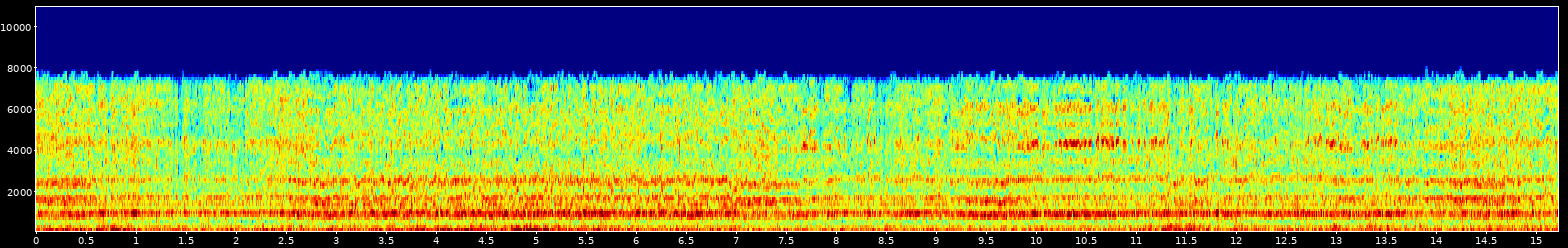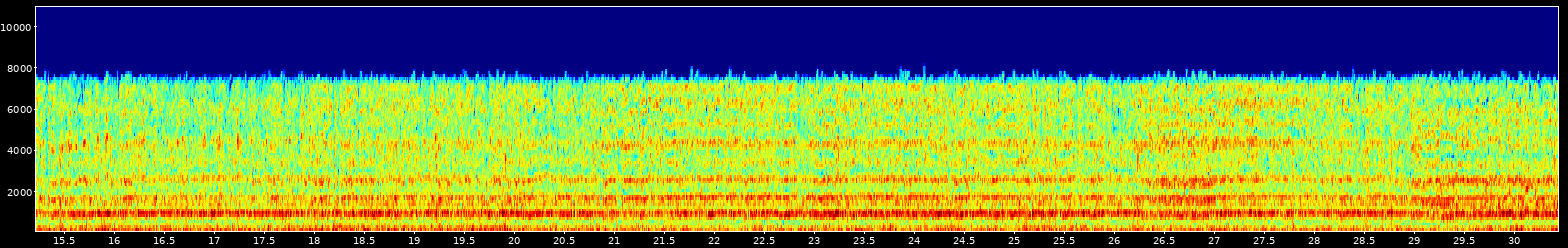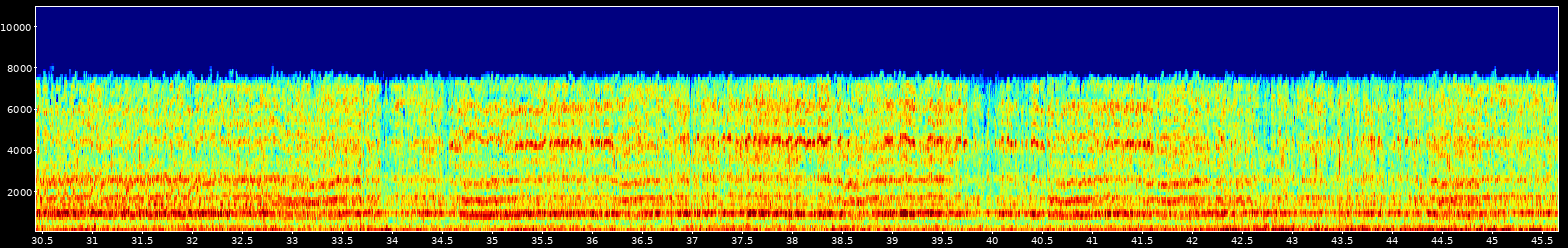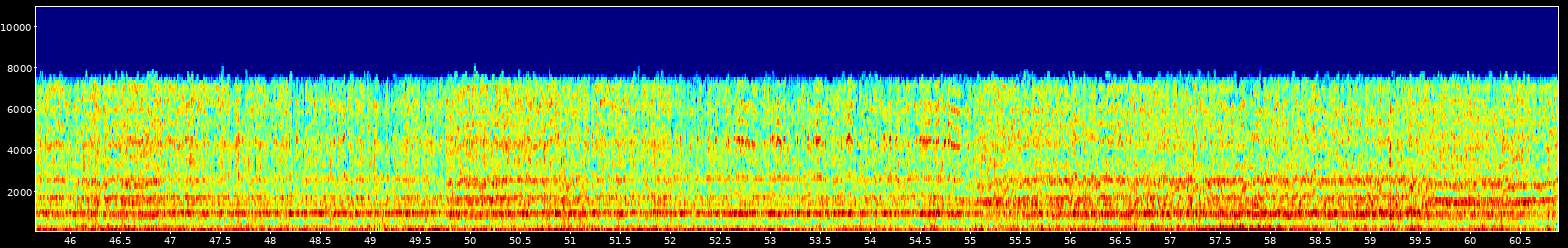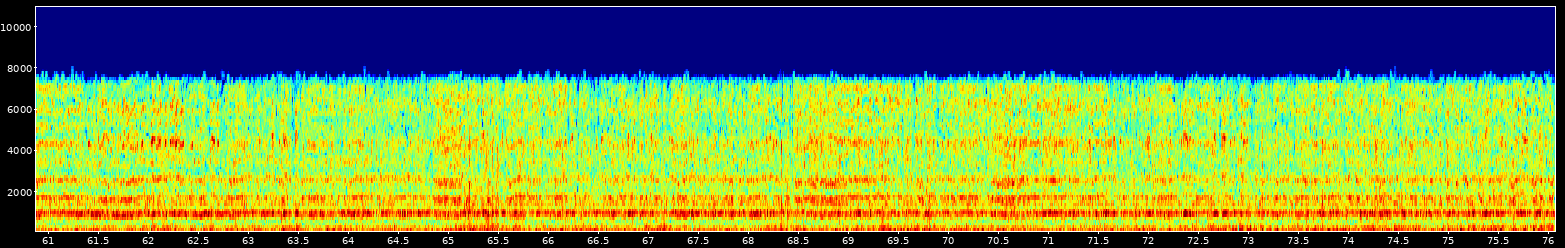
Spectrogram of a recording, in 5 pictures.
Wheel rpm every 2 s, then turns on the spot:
230, 210, 190, 200, 230, 230, 230, 220, 230, 230, 230, 230, 230, 220, 220, 190, 210, 220, 230, 230, 230, 230, 230, 230, 230, 230, 240, 220, 190, 200, 210, 230, 230, 230, 230, 230, 230, 230.
none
